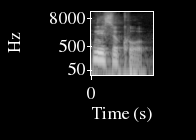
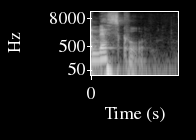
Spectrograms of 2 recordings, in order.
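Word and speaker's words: Nezuko: Ja, Nesuko heißt halt Nesuko. So. Weil ZU wird ja immer mit Su ausgesprochen.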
